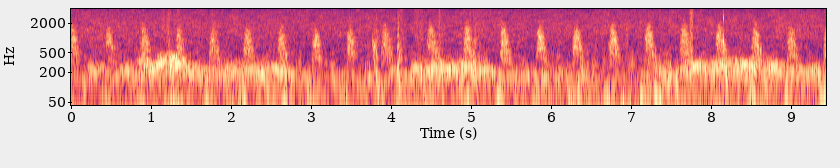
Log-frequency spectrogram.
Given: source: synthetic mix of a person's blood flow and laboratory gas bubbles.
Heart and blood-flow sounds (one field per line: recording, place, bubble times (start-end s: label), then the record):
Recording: Doppler ultrasound of blood flow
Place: subclavian vein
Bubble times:
3.75-3.87 s: bubbles
4.06-4.14 s: bubbles
4.99-5.15 s: bubbles
8.12-8.20 s: bubbles
From the record:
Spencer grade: 2 (many but less than half of the cardiac periods contain bubble signals, singularly or in groups)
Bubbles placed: anywhere in the cardiac cycle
